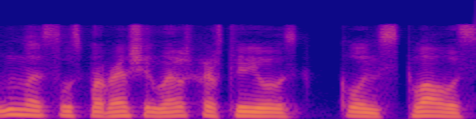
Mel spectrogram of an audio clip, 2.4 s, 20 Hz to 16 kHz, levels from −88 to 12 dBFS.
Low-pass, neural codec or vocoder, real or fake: 7.2 kHz; codec, 16 kHz, 0.5 kbps, FreqCodec, larger model; fake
